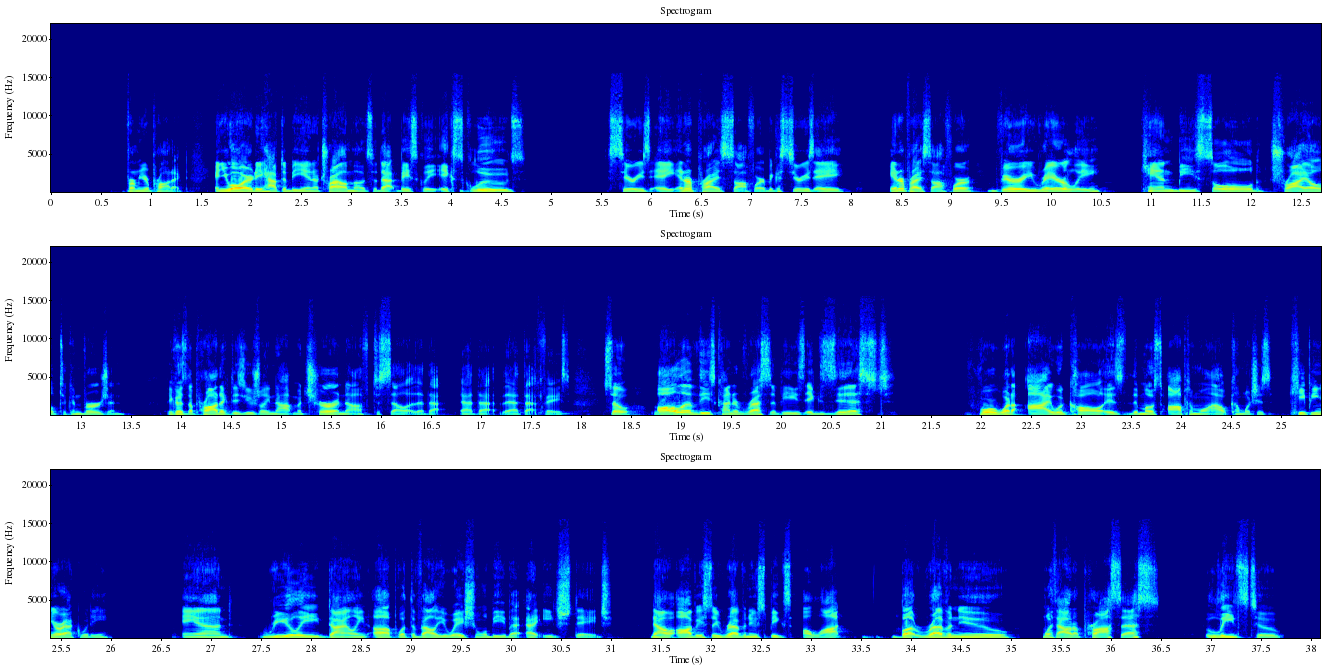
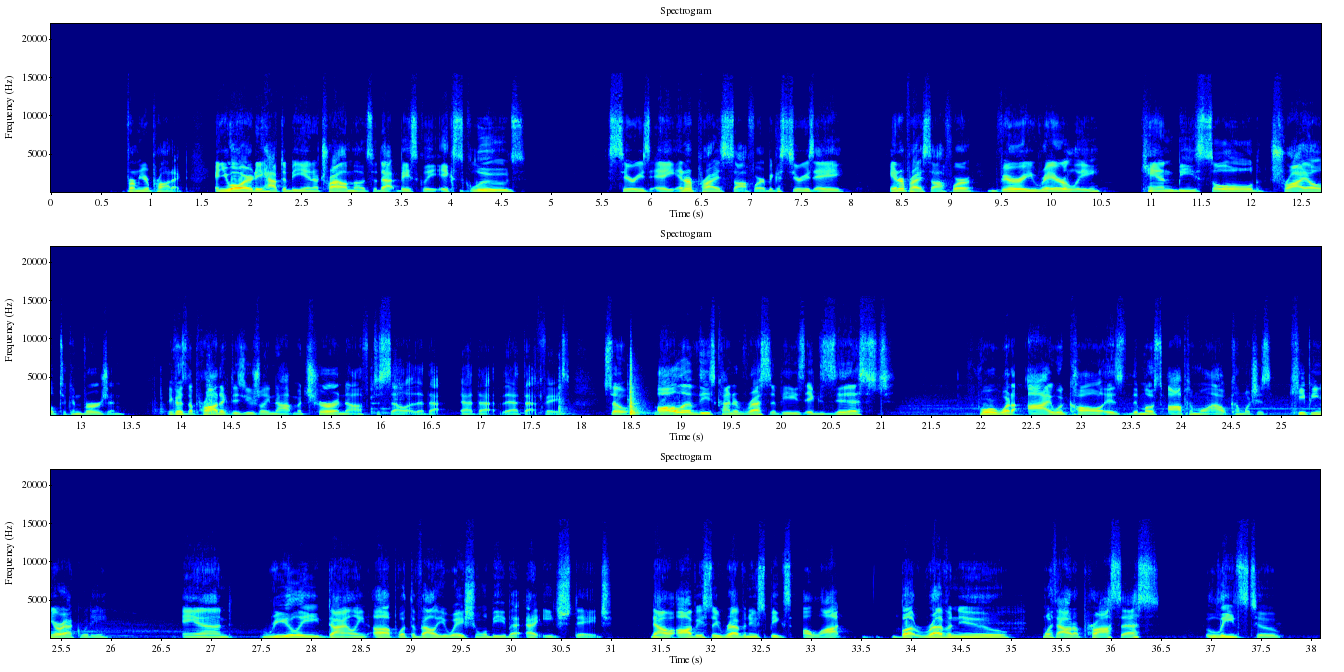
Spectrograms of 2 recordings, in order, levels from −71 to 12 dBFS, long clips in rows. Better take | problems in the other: first | household noises; noticeable; throughout; 10 dB below the speech

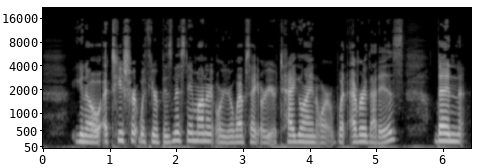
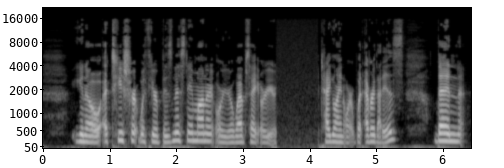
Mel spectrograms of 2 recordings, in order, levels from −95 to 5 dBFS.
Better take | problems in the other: first | audio freezing; at 3.5 s for 0.5 s

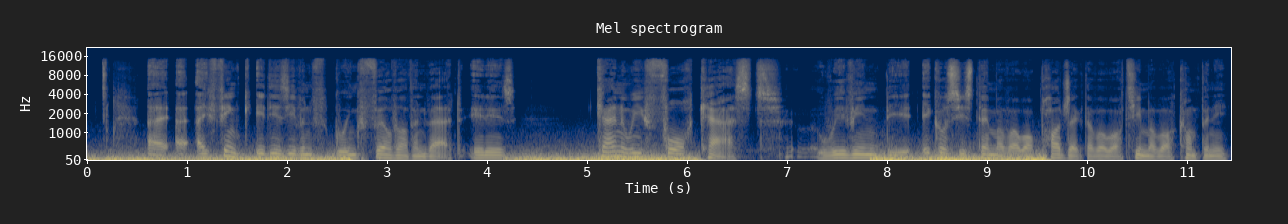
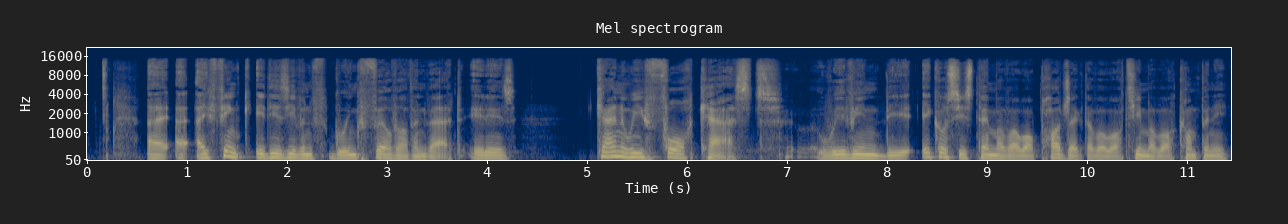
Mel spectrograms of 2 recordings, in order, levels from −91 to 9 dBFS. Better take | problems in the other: second | wind noise on the microphone; heavy; until 2.5 s, from 4 to 6 s and from 8 to 9.5 s; 8 dB below the speech

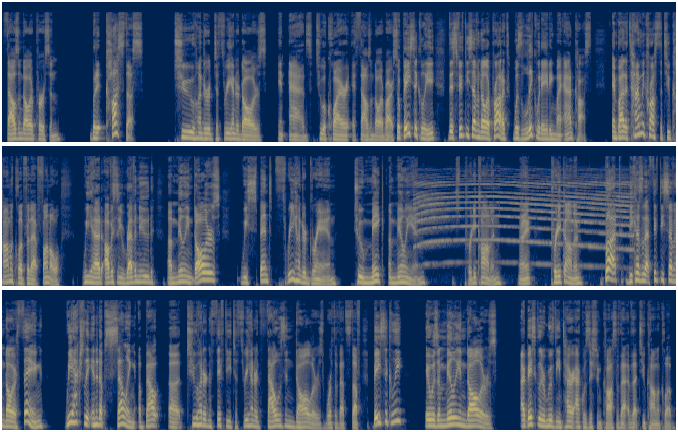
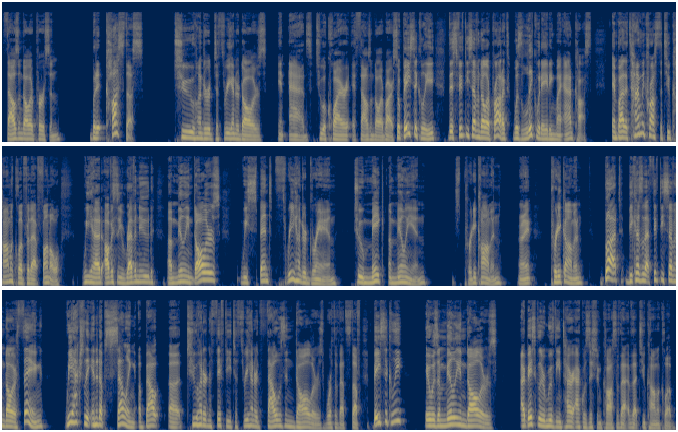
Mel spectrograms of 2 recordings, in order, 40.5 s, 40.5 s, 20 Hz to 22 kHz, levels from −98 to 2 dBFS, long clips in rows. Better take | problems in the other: second | siren; noticeable; from 22 to 26 s; peak 7 dB below the speech

